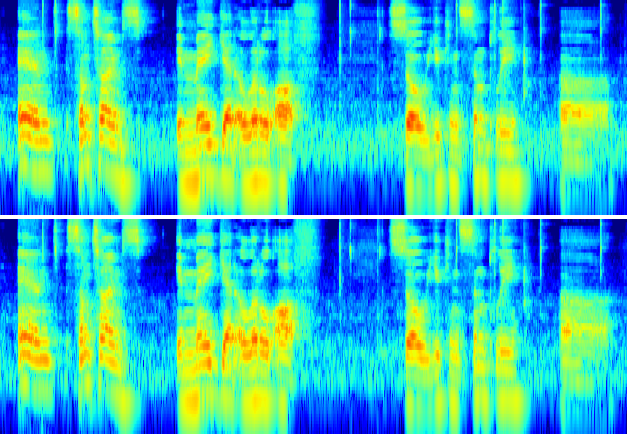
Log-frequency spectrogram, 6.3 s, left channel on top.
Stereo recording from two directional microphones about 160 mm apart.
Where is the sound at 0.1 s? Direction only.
25° right (ahead or behind).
